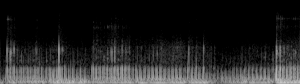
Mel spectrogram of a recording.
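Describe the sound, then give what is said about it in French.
A cat purring on a desk: a low, continuous rumbling purr that holds steady and fairly loud throughout, with no other sounds. “Le chat violet n'était pas plus tôt sur le bureau qu'il se reprit à ronronner.”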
